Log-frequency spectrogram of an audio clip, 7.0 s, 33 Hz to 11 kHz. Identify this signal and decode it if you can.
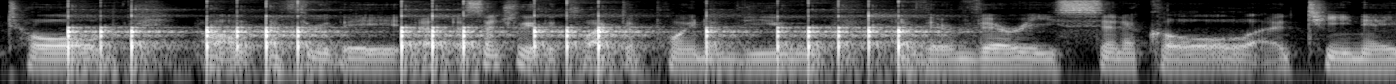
Tap code, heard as taps on a table, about 6 knocks a second, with room echo and speech in English. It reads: ONE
